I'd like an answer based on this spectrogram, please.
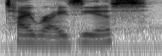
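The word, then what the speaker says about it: Tiresias: to break it down correct way to pronounce it oh oh your name Thai rise tyrosius that makes sense you know my bad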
